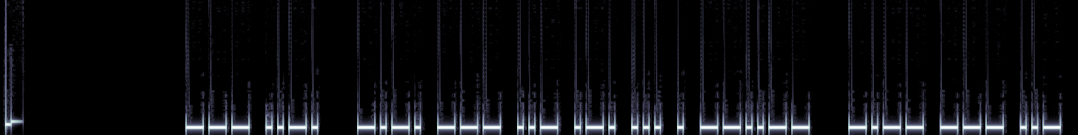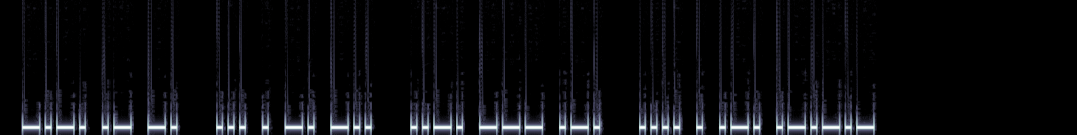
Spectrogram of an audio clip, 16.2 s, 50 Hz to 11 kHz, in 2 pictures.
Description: Morse code, heard as a keyed tone, about 28 wpm, 700 Hz. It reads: OF COURSE, YOU CAN SEND FOR HER.
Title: Sentences from Top 1500 Words 28wpm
